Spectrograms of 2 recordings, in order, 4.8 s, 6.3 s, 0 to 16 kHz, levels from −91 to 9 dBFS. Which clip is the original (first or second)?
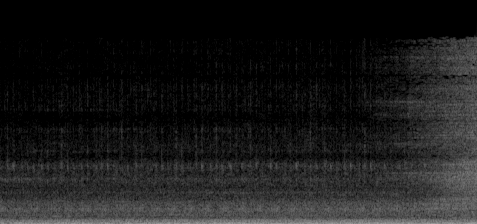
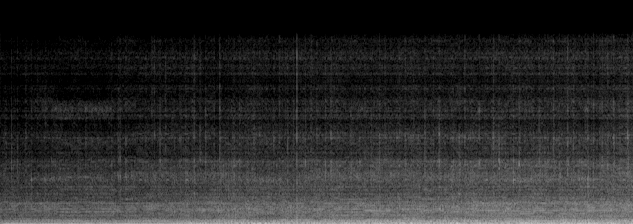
first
